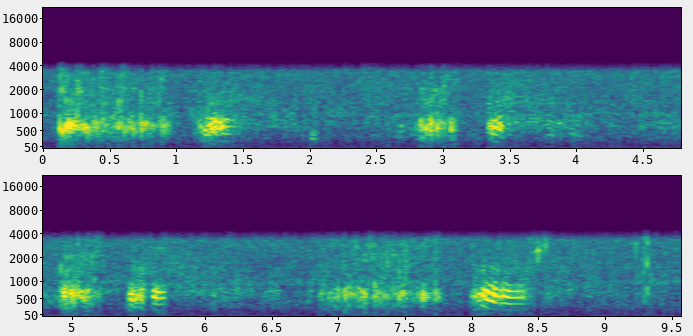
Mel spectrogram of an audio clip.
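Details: Repeated rough, rattling snores with each breath, about five or six in ten seconds; ordinary snoring.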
